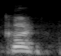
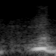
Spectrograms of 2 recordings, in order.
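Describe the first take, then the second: First: The vowel is a short 'uh' sound. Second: The vowel is a long 'oo' sound. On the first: "C यू T कट" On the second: "जैसे बच्चे उच्चारण करते हैं"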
